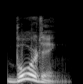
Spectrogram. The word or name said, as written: boarding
